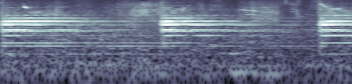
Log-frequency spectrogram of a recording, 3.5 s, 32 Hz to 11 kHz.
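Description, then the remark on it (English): The bell in the domed clock tower of the old courthouse, built 1903, at the center of the Monroeville town square tolls the hour: three deep, resonant strikes spaced evenly about a second and a half apart, each ringing out and overlapping the next, with no voices. “Its domed clock tower chimes on the hour.”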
